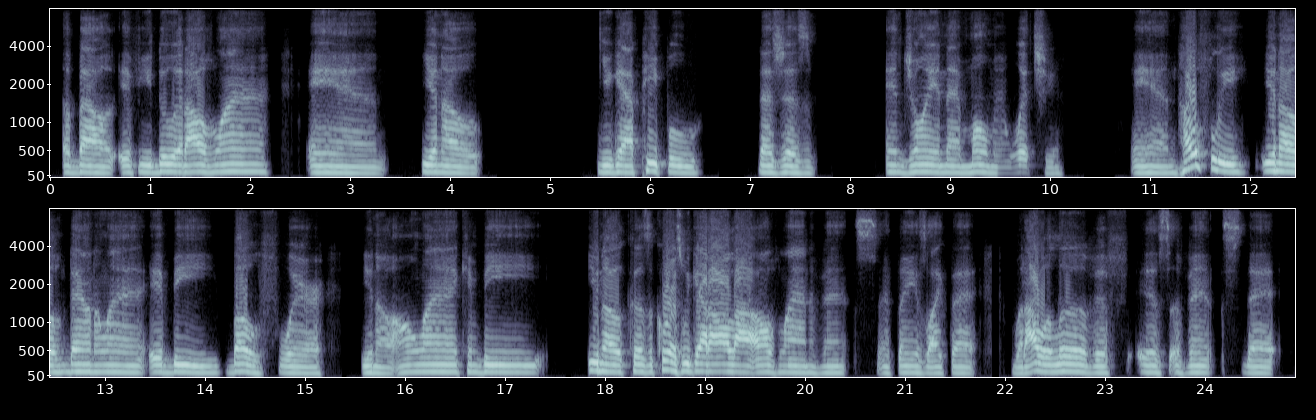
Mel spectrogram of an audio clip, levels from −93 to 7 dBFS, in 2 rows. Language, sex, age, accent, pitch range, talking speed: English, male, 20-39, American, 105-125 Hz, 140 wpm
